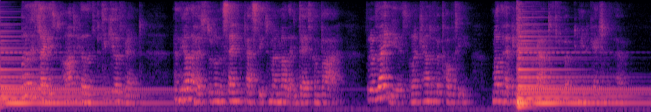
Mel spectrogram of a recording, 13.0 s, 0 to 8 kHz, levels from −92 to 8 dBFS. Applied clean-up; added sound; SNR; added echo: none; Strum; -3 dB; reverberation time 0.7 s.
